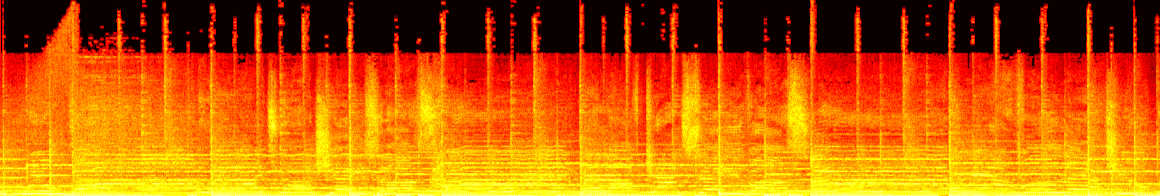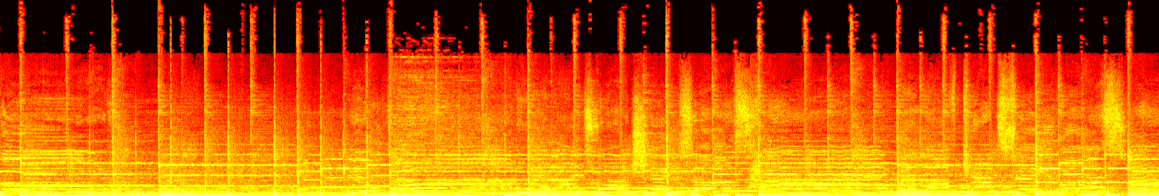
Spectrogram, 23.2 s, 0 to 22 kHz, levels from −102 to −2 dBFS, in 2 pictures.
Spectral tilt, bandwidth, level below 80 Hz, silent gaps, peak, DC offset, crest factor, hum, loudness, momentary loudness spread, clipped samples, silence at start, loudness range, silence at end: -4 dB/octave; over 20 kHz; -18 dBFS; none; 0 dBFS; under 0.1%; 12 dB; none; -12 LUFS; 2 LU; under 0.1%; 0 s; 0 LU; 0 s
